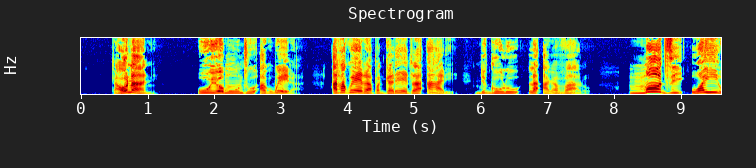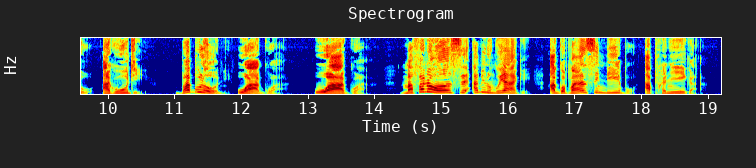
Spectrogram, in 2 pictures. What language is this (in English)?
Nyanja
